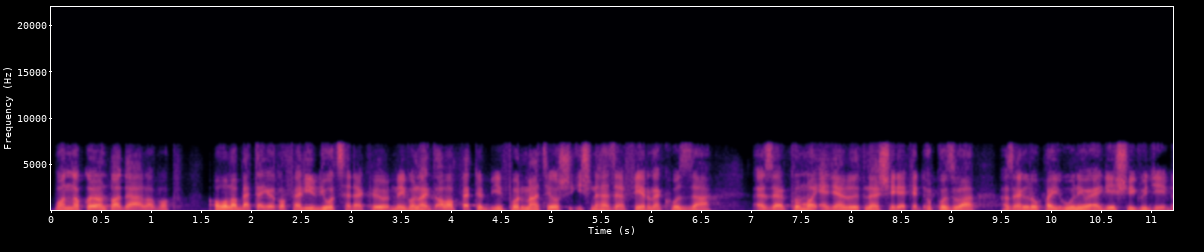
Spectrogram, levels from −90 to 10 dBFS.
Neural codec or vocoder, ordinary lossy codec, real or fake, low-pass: codec, 16 kHz, 1 kbps, X-Codec, HuBERT features, trained on balanced general audio; none; fake; 7.2 kHz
